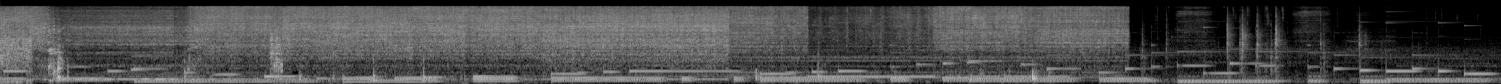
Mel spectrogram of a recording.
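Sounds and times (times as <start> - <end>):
food sizzling in a frying pan: 0.0 - 11.3
light background music: 0.0 - 15.0.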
